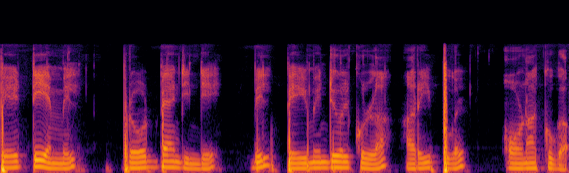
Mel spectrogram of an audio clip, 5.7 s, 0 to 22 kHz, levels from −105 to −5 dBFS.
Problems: low volume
